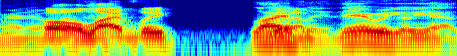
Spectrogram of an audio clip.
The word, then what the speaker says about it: Lively: of their players I think it was like Levy Levi the second or I'm not I'm getting his name wrong I know oh Lively Lively there we go yeah that's that's definitely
